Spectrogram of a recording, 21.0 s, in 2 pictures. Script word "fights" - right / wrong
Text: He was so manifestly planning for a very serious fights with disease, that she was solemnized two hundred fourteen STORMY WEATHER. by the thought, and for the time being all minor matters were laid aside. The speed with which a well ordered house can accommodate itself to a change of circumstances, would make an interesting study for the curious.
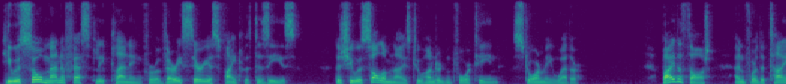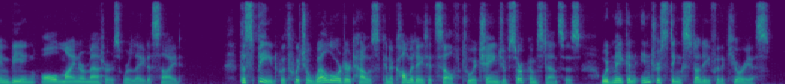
wrong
